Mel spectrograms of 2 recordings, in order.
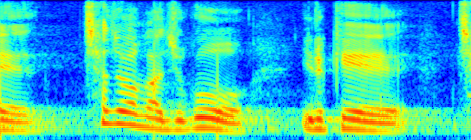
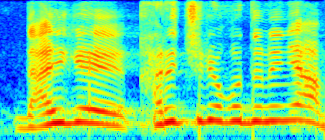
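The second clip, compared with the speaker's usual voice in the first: loud, much higher roar of contempt; furious bellow; 7 semitones higher, 5 dB louder than usual. Retold or imitated. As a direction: shout her down like an outraged nobleman. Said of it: "윽박 지르는 겁니다".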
